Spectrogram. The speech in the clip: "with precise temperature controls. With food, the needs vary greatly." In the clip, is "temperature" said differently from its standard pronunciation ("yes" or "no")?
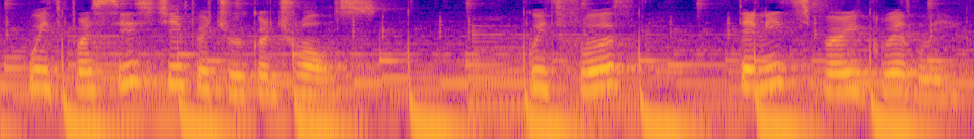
yes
